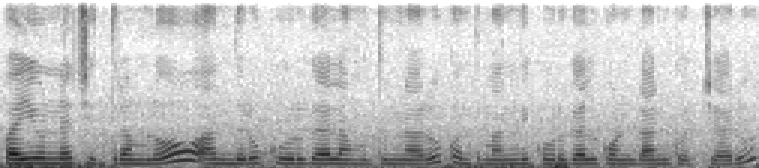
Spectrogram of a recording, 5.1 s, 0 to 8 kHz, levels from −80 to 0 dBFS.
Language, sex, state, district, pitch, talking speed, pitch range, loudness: Telugu, female, Andhra Pradesh, Sri Satya Sai, 225 Hz, 120 wpm, 215-235 Hz, -20 LUFS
